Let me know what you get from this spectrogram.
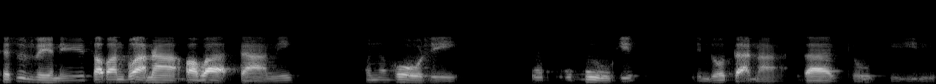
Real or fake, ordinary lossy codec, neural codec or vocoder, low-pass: fake; none; codec, 16 kHz, 0.5 kbps, X-Codec, HuBERT features, trained on balanced general audio; 3.6 kHz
